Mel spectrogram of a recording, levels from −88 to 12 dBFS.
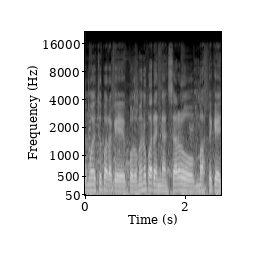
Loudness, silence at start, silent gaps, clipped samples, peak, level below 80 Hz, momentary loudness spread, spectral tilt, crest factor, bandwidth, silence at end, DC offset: -13 LUFS; 0 s; none; under 0.1%; 0 dBFS; -28 dBFS; 3 LU; -7 dB/octave; 12 dB; 16.5 kHz; 0 s; under 0.1%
